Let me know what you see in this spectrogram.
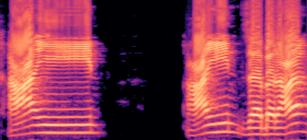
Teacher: عین گلے کے درمیان سے عین کو نکالنا ہے زور لگا کر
